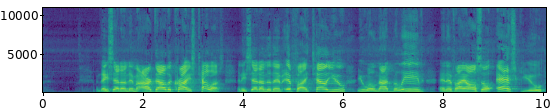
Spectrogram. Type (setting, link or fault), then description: setting, large echoing room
